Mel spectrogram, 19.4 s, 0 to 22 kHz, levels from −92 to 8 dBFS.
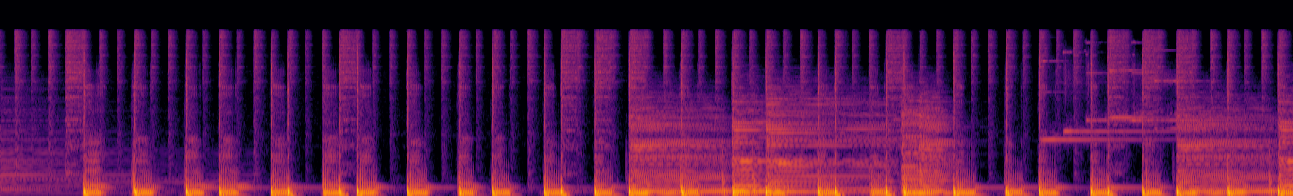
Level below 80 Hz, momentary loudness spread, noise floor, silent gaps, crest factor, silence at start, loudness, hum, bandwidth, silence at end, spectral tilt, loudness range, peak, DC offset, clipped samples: -26 dBFS; 14 LU; -43 dBFS; none; 20 dB; 0 s; -23 LUFS; none; 12 kHz; 0 s; -6 dB/octave; 2 LU; -2 dBFS; under 0.1%; under 0.1%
